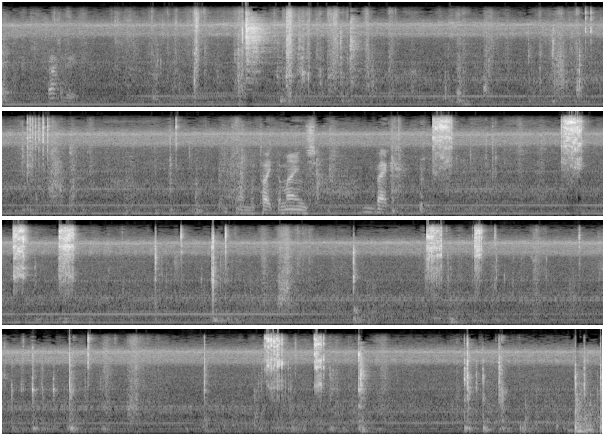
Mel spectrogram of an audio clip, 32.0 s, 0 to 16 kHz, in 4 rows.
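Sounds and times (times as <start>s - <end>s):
ratchet wrench clicking: 7.8s - 8.7s, 13.7s - 14.1s, 15.4s - 17.1s, 21.7s - 22.7s, 27.5s - 28.4s.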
